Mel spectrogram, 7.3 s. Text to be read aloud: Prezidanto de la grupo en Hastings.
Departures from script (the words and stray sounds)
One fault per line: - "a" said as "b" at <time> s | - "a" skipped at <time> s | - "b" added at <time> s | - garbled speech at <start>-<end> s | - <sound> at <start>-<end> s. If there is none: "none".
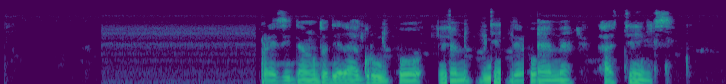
- garbled speech at 4.4-5.4 s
